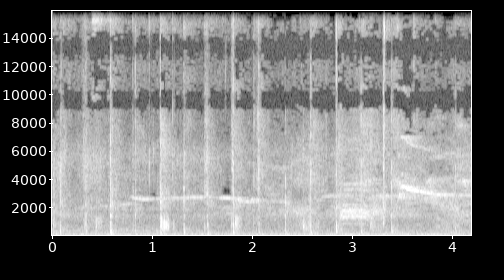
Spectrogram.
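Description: Soft footsteps walking on a paved path, with a faint thin high whistle in the background.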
